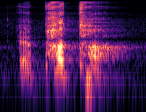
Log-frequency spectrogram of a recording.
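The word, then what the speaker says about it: Ephphatha: 예 알아 모였습니다 초 좀더 정확한 아람어 발음은 에 파타 입니다 그렇죠 이 장애인의 귀가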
